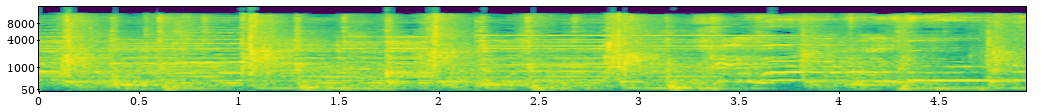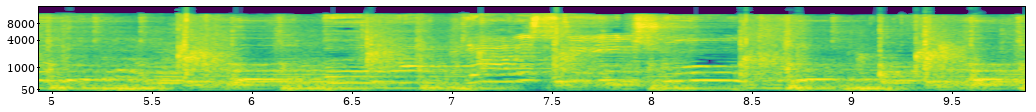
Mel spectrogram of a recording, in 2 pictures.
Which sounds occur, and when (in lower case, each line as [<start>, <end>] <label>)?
[0.00, 9.85] music
[0.07, 0.42] clapping
[1.00, 1.37] clapping
[1.89, 2.26] clapping
[2.77, 3.15] clapping
[3.26, 9.85] female singing
[3.74, 4.08] clapping
[4.68, 5.13] clapping
[5.60, 5.93] clapping
[6.46, 6.90] clapping
[7.30, 7.75] clapping
[8.35, 9.03] clapping
[9.29, 9.85] clapping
